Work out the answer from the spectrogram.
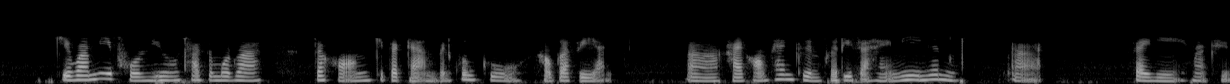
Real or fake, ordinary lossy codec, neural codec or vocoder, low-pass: fake; MP3, 32 kbps; vocoder, 44.1 kHz, 80 mel bands, Vocos; 3.6 kHz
